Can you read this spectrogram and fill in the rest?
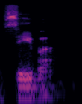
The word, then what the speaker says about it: Ziba: Then the king Simon Zeb, Zeb, Zeb. Is it Ziba? I, I, I said that wrong. Ziba.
